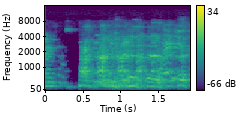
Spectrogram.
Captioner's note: crowd chuckles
